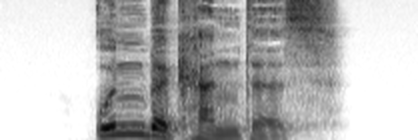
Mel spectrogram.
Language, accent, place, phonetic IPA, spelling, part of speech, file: German, Germany, Berlin, [ˈʊnbəkantəs], unbekanntes, adjective, De-unbekanntes.ogg
- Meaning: strong/mixed nominative/accusative neuter singular of unbekannt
